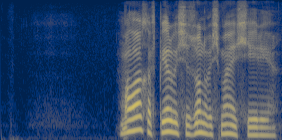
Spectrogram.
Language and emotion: Russian, neutral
